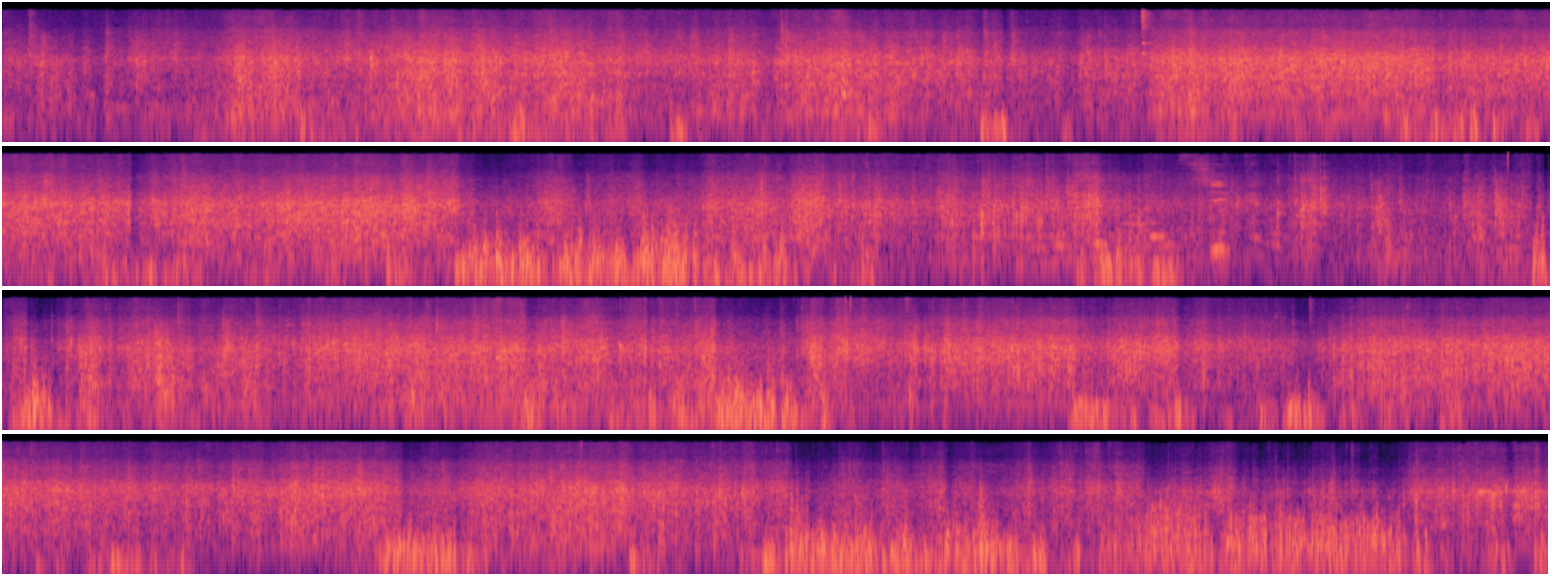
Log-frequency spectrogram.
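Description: Rain and wind: a steady hiss of rain, with gusts of wind buffeting the microphone in low rumbles about ten seconds in, near twenty seconds, and again toward the end.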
